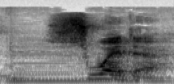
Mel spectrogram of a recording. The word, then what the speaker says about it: sweat: Et pour des raisons historiques, la graphie EA se prononce E dans un assez grand nombre de mots, comme sweat, sweater. I'd like to call this little number striped sweater. Et donc là, normalement, vous l'avez. Sweat va se prononcer sweat pour des raisons historiques.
